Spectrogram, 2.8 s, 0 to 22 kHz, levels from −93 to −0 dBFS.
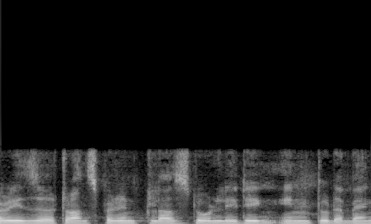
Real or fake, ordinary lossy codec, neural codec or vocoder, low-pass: fake; none; codec, 16 kHz in and 24 kHz out, 1 kbps, XY-Tokenizer; 7.2 kHz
